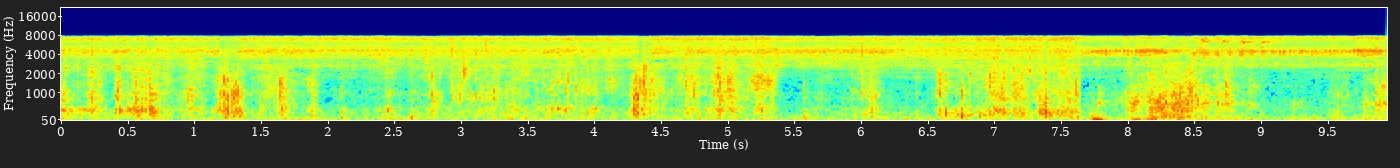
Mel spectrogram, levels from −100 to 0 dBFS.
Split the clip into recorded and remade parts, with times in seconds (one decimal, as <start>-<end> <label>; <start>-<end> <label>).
0.0-2.2 recorded; 2.2-7.3 remade; 7.3-10.0 recorded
